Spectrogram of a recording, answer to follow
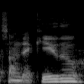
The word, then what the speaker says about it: Tsantekidou: back at Kracken postmodernity today we have Sandu who is a campaigner political commentator writer currently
